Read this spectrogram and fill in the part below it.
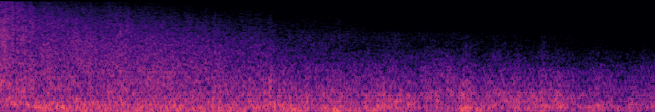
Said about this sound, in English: A bolt crashed down onto the ground in the stadium.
